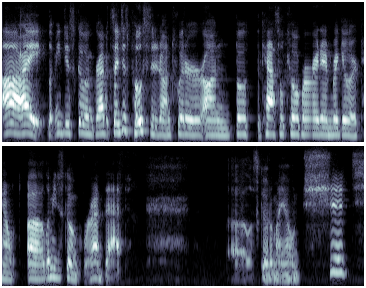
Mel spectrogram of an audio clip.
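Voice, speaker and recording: A woman speaks in an American accent at a moderate pace. Her intonation is lively, and her loudness swings widely. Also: fairly low pitch for a woman. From US South, Alabama. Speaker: podcast host, band manager. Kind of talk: casual chat.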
